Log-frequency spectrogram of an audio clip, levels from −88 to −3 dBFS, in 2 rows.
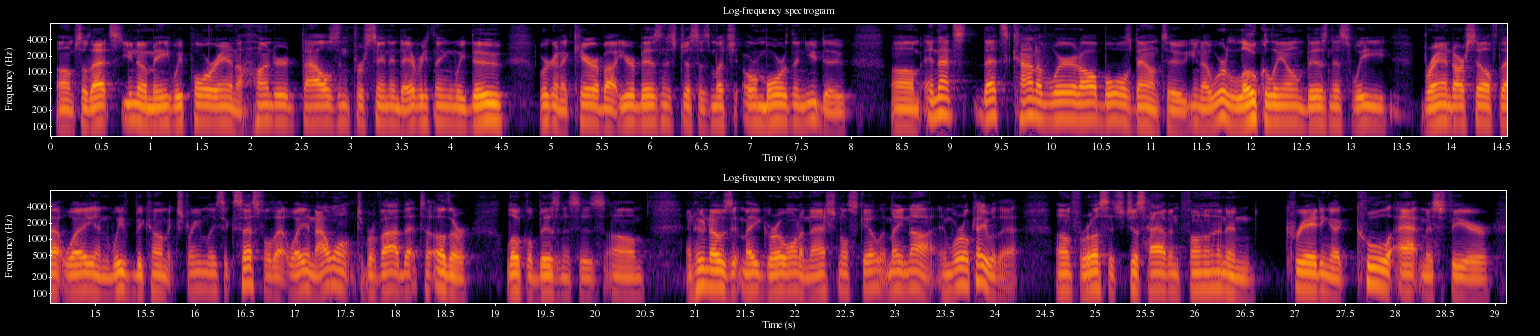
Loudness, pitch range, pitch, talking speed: -29 LUFS, 110-125 Hz, 120 Hz, 210 wpm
